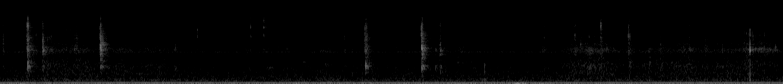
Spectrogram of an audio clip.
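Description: Computer keyboard keys being typed while entering criteria into a spreadsheet, with sparse, irregular soft clicks and taps spread across the stretch over a quiet low hum, no voices.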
